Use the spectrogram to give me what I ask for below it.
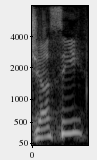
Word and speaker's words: Jussie: Jussie? Jussie, right? Jussie. Like that's not a fucking acting name. Yeah, That's it rhymes with pussy.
